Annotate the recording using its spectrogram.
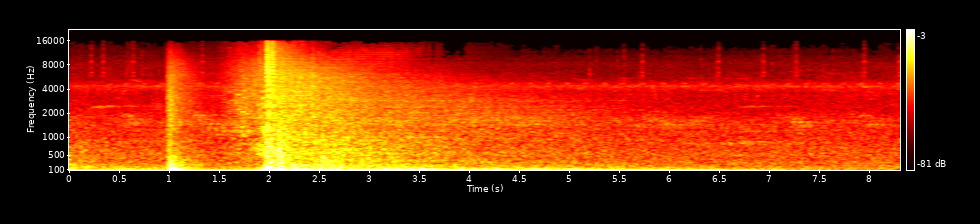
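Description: A soft whooshing chime plays as a menu opens, then slowly fades.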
